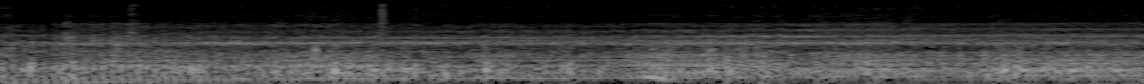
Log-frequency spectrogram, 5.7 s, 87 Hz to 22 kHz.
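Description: Honda CB250R's single-cylinder engine running steadily at low speed on a gravel road, heard faint and muffled through a helmet-mounted camera's microphone.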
